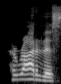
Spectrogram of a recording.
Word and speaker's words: Herodotus: historians, Herodotus.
